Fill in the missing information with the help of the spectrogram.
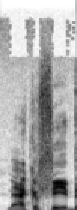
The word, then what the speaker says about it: McAfee: McAfee. That's how you say his name.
